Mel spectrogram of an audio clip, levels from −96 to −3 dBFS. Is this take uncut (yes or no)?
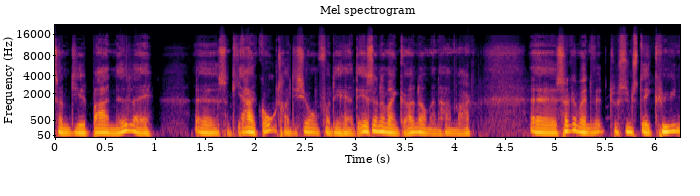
yes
